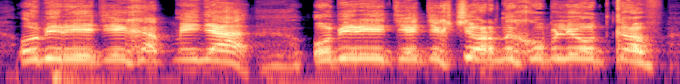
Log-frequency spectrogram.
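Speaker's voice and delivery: надрываясь, высоко и громко; орёт до хрипоты на палачей; надрывный крик. A narrator's reading. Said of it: "надрывался сержант". (надрывный крик)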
